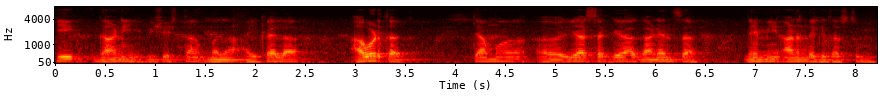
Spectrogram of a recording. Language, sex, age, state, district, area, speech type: Marathi, male, 45-60, Maharashtra, Thane, rural, spontaneous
